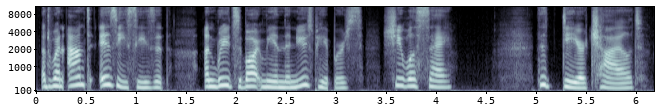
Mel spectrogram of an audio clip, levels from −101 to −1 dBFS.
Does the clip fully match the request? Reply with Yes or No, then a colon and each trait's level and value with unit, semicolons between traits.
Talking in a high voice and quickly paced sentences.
No: high, 235 Hz; average, 185 wpm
